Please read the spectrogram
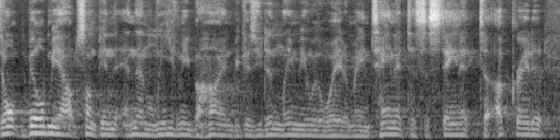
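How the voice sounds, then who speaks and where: Speaking at a fairly quick pace with fairly even intonation, a man's medium-pitched voice carries some audible room echo. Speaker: executive director of the organizing consortium. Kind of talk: conference panel remarks.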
